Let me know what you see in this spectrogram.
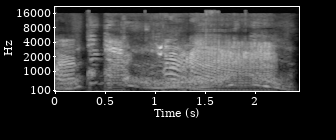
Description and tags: Robot Talk 02
A robot talking sound to be used in sci-fi games. Useful for robotic enemies and other artificial intelligent beings.
game, gamedev, gamedeveloping, games, gaming, high-tech, indiedev, indiegamedev, robot, science-fiction, sci-fi, sfx, talk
